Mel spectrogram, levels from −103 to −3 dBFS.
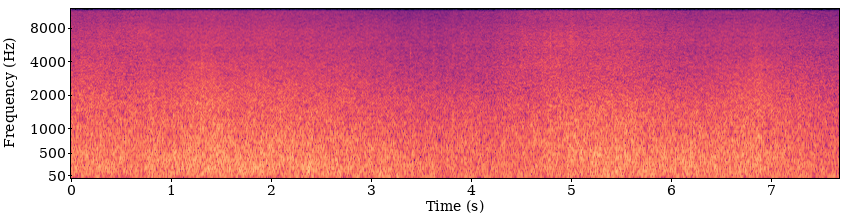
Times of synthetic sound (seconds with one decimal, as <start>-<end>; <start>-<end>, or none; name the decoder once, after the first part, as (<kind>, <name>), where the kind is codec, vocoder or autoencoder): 0.7-4.1 (vocoder, Vocos); 6.2-7.1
